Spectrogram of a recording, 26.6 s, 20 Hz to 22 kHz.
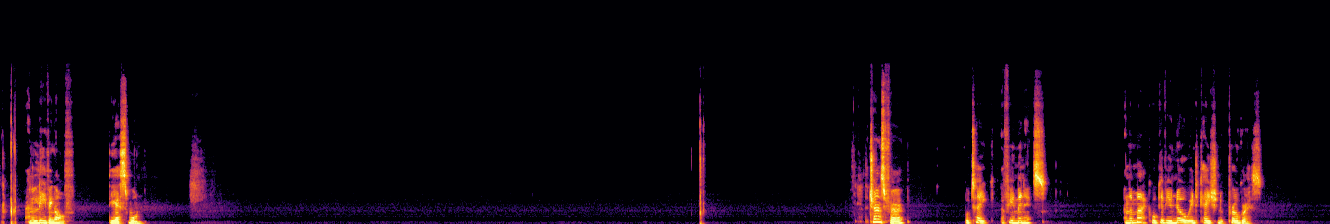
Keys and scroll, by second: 0.1 1.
